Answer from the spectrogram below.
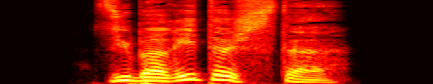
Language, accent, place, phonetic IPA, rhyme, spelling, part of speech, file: German, Germany, Berlin, [zybaˈʁiːtɪʃstə], -iːtɪʃstə, sybaritischste, adjective, De-sybaritischste.ogg
- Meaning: inflection of sybaritisch: 1. strong/mixed nominative/accusative feminine singular superlative degree 2. strong nominative/accusative plural superlative degree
